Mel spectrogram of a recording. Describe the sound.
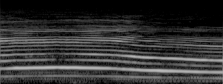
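A person imitates a horrified scream, vocalizing a loud, sustained wail that slowly glides downward in pitch, sounding much like a siren, with a steady tone held for a couple of seconds.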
